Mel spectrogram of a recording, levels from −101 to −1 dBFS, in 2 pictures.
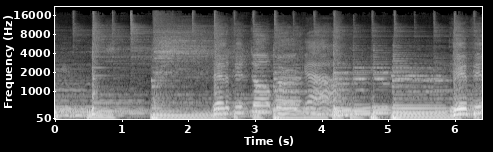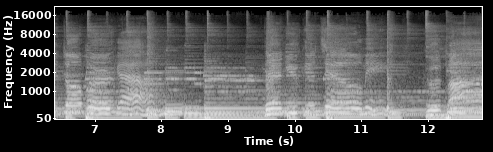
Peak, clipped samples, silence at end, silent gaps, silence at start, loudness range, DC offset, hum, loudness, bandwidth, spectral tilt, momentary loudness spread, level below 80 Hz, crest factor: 0 dBFS; under 0.1%; 0 s; none; 0 s; 4 LU; under 0.1%; none; -19 LUFS; 19 kHz; -7 dB/octave; 8 LU; -26 dBFS; 16 dB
